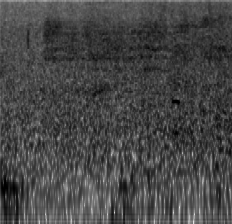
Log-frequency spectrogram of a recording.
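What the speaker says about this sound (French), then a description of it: "Marée." Tide washing onto a shore gives a soft, steady surf wash, faint and continuous with a gentle rush and no distinct individual wave breaks.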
